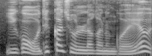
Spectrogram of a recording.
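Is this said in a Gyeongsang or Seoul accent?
Seoul. It is read flatly in a Seoul accent. "서울말씨 쓰시는 분들은 읽어보라고 하면 ... 이렇게 톤 없이"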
